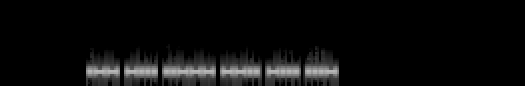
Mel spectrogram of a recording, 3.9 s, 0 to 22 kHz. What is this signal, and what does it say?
Morse code, heard as a keyed tone, about 51 wpm, 700 Hz. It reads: WB2ZBV
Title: USA Call Signs - 6 Characters - 50wpm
